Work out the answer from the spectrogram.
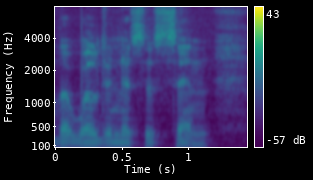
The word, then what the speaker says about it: Sin: called the wilderness of Sin. That name Sin, by the way, has no theological significance. It's just an ancient term for that area that phonetically to us sounds like the word sin.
